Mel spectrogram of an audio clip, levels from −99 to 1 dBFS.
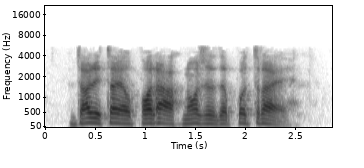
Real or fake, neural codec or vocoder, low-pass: fake; codec, 24 kHz, 0.9 kbps, WavTokenizer, medium speech release version 2; 5.4 kHz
